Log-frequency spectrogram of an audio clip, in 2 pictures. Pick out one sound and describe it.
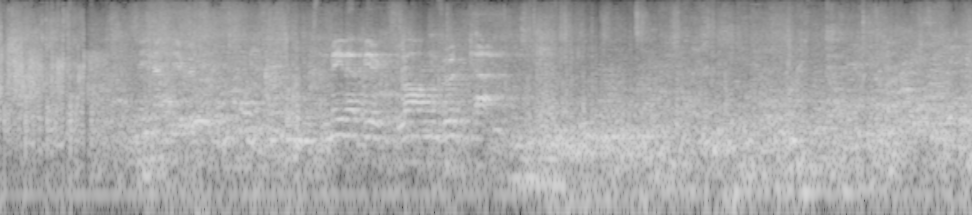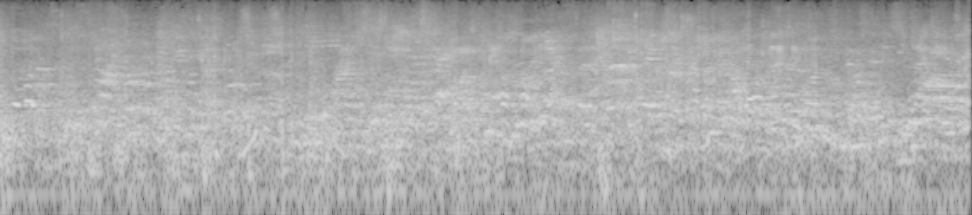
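A crowd of men and women chatters in a room.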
